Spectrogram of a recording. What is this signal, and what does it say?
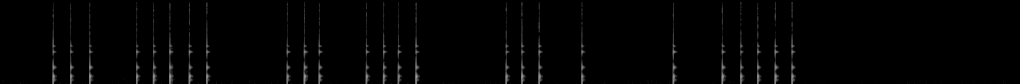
Tap code, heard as taps on a table, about 6 knocks a second. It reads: POLE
